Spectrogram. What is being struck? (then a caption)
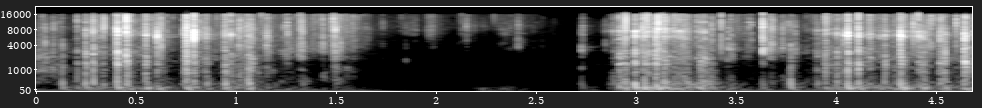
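Bar of soap shaved with a knife blade. A utility knife blade scrapes a solid, hand-sized oval bar of teal soap held in one hand, shaving off curls. Dense, bright, crunchy scraping rasps along in quick strokes, stops for about a second, then starts again just as crisply.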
